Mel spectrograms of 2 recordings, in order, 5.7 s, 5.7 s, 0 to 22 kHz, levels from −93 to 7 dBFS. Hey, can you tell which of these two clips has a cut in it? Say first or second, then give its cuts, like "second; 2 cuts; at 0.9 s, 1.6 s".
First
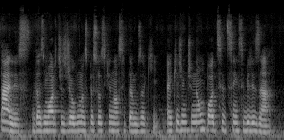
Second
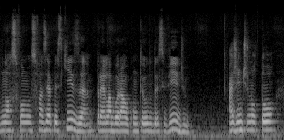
first; 1 cut; at 3.3 s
